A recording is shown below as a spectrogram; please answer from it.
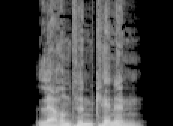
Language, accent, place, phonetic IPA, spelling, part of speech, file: German, Germany, Berlin, [ˌlɛʁntn̩ ˈkɛnən], lernten kennen, verb, De-lernten kennen.ogg
- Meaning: inflection of kennen lernen: 1. first/third-person plural preterite 2. first/third-person plural subjunctive II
